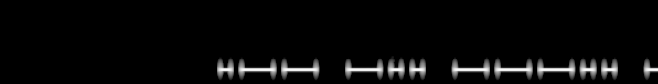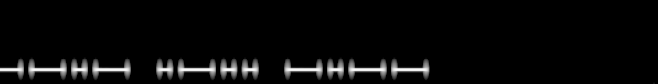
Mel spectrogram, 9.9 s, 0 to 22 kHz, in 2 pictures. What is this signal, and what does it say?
Morse code, heard as a keyed tone, about 16 wpm, 700 Hz. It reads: WD8QLY
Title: Speed Racing - USA 2x3 Call Signs 15wpm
